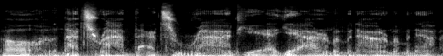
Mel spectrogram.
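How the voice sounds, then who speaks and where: A man playing a gruff, flustered boss in an ASMR roleplay, muttering haltingly in a growly, breathy half-whisper and repeating himself. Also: very deep voice, a little hiss or hum, heavily acted. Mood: fretful, rambling. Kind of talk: ASMR roleplay, spoken softly to the listener.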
